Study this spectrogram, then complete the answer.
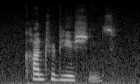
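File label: "contributions", US English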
